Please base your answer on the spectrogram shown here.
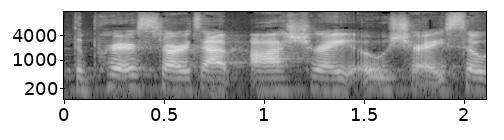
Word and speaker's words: Oshry: but we started like we say ASHRAE just cuz like I prefer and I don't know like an AA instead of an O yeah in general like that very uh my axe right so I'm sure it's like oshri so other people will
